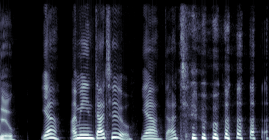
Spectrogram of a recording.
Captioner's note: laughing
